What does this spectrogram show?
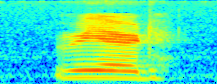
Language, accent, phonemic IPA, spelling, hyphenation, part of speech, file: English, US, /ɹɪɹd/, reared, reared, verb, En-us-reared.ogg
- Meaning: simple past and past participle of rear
